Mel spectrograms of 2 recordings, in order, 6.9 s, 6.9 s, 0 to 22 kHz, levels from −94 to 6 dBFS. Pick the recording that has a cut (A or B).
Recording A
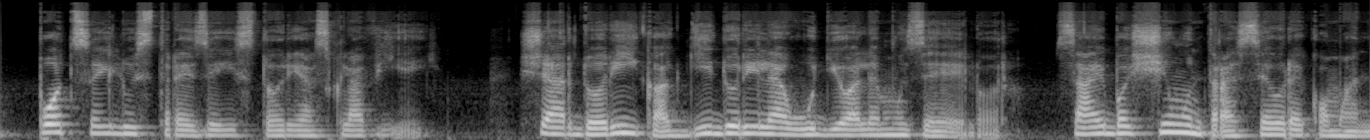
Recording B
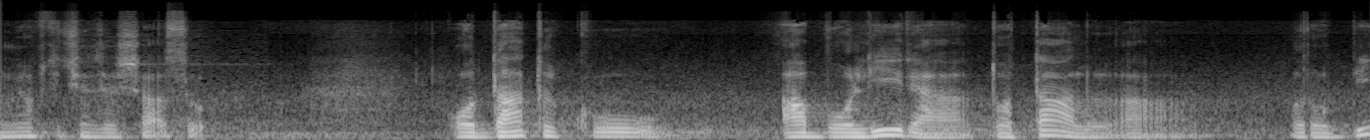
A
